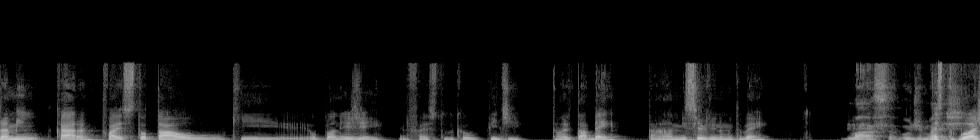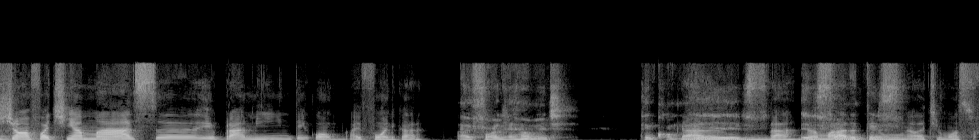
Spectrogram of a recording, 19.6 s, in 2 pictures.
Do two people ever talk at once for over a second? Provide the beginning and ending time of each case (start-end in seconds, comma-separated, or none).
16.5-18.9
